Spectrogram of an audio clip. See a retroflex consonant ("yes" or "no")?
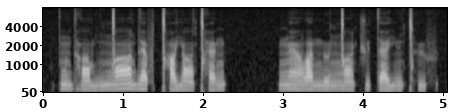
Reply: no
